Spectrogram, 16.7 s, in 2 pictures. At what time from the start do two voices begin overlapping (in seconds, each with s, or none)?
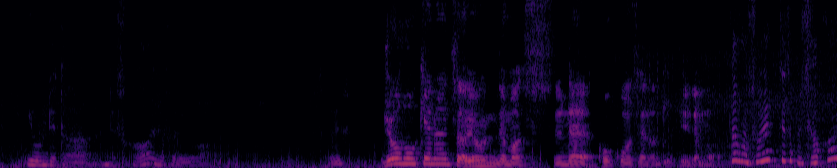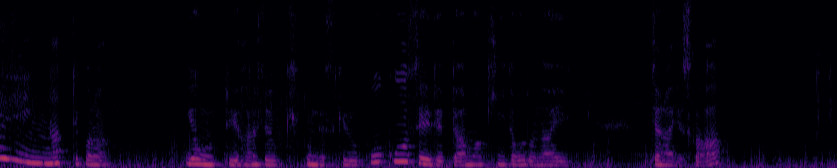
none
